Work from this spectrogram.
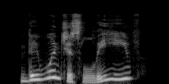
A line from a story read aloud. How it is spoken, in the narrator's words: exclaimed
